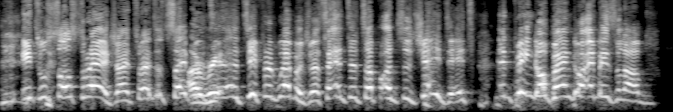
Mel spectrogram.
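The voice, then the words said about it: Pretty good put-on German accent. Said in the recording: “Actually a pretty good German accent”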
